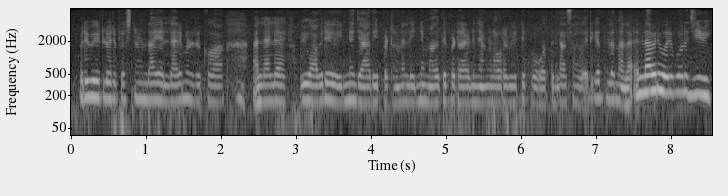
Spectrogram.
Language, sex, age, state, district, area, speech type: Malayalam, female, 45-60, Kerala, Pathanamthitta, rural, spontaneous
